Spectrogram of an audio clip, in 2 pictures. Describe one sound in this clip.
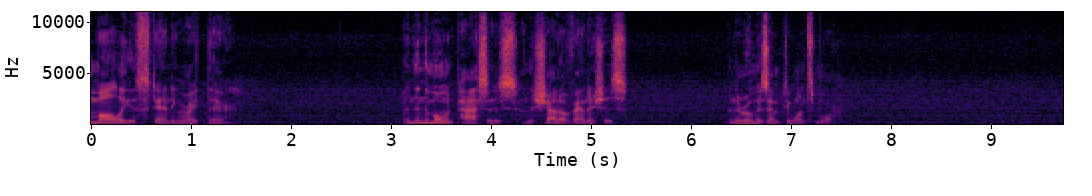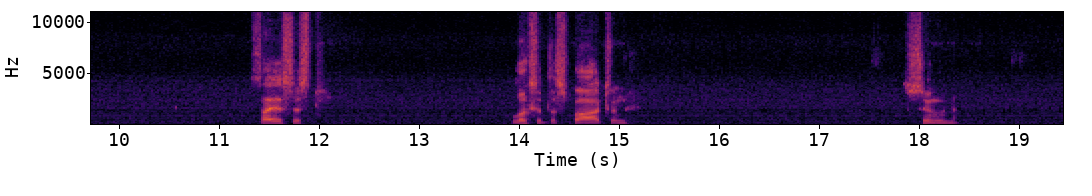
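A middle-aged man speaks calmly into a close microphone over an online call, in short bursts with pauses.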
